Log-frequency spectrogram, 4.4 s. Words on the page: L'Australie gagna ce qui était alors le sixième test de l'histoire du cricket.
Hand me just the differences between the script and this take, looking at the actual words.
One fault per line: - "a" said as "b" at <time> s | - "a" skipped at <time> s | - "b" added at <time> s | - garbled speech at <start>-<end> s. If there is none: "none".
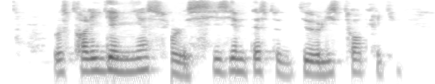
- "qui était alors" skipped at 1.6 s
- "du" skipped at 3.6 s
